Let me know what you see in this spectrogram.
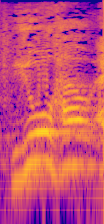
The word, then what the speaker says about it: يهوه: هم معظم العلماء قالوا لا ده بيتنطق كده يهوى، ممكن يتنطق يوها اي طريقة تانية يعني، فهم قال لا غالبا هو ده نطق الصح.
